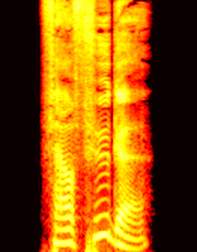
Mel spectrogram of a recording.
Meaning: inflection of verfügen: 1. first-person singular present 2. first/third-person singular subjunctive I 3. singular imperative
- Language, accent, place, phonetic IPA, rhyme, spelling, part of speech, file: German, Germany, Berlin, [fɛɐ̯ˈfyːɡə], -yːɡə, verfüge, verb, De-verfüge.ogg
